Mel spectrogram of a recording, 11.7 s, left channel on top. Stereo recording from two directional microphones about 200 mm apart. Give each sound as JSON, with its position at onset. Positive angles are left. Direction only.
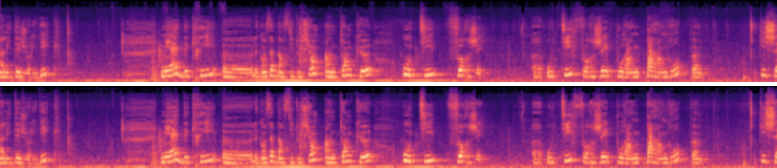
{"t": 0.0, "sound": "speech", "side_deg": -35}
